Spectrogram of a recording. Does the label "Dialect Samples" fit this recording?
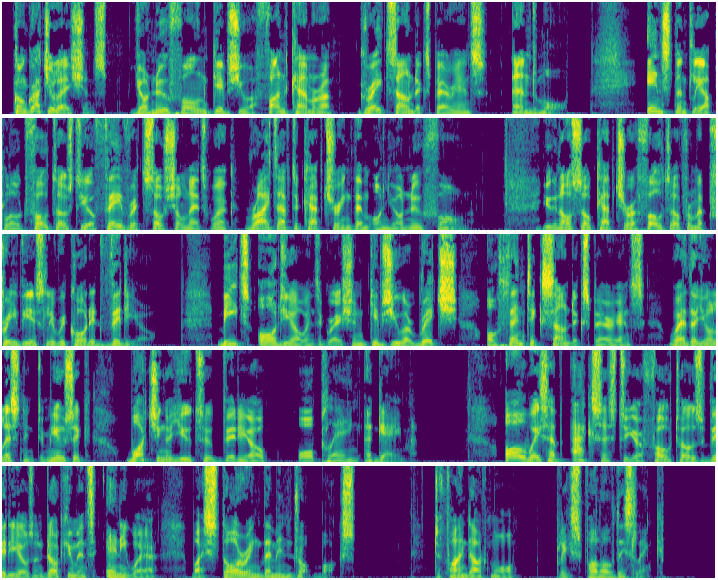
No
